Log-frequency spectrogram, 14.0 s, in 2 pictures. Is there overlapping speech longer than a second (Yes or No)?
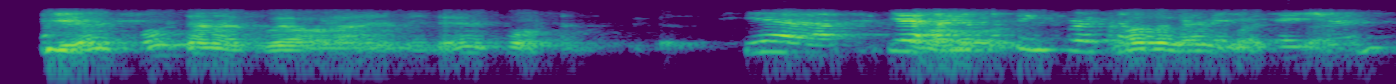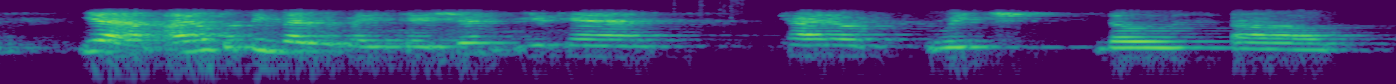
Yes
